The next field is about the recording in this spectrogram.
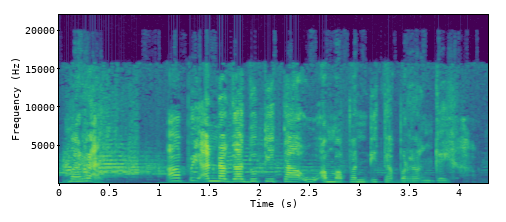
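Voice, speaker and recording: A woman plays a nagging elderly Ilocano villager in a comedy drama. Her fretful voice is extremely high and piercingly bright, with faint music behind it. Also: animated, normal speed, exaggerated voice. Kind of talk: broad barangay comedy acting.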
